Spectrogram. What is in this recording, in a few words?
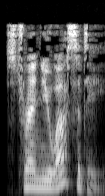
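"strenuosity", English, British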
